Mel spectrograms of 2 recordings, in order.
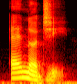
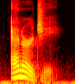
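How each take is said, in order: First: It has a British uh middle vowel with no r. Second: It has an American short r-coloured middle vowel. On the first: "But in the British accent, this would be energy. Uh" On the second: "we've got this er sound, but it's in the middle of the word. It's shorter"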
